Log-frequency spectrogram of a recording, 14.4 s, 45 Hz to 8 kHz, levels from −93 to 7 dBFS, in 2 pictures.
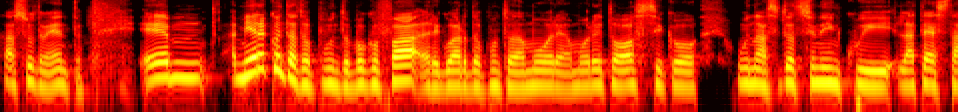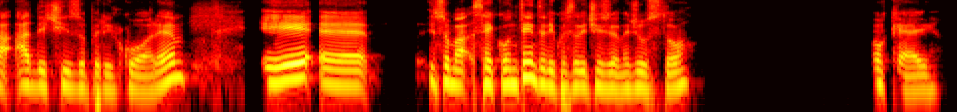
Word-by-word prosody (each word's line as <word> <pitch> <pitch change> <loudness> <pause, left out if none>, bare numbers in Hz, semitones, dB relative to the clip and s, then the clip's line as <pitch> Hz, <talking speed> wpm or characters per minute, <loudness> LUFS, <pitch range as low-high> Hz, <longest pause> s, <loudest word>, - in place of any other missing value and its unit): Assolutamente. 155 -5 -4 0.4
Ehm, 220 +1 +1 0.2
mi 230 - +4
hai 280 - +11
raccontato 295 - +3
appunto 160 -1 -4
poco 165 +1 -2
fa 195 +4 +6
riguardo 150 +1 -1
appunto 150 +1 -6
l'amore, 150 +1 -2
amore 150 +3 -5
tossico, 155 -2 -2 0.3
una 170 -3 -2
situazione 175 +2 -1
in 170 -3 -1
cui 150 -2 -1
la 155 -1 -3
testa 160 -3 -1
ha 160 - 0
deciso 145 -1 -4
per 130 +1 -7
il 125 - -7
cuore 145 - -1 0.5
e, 195 +5 +7
ehm, 155 -2 +1 0.4
insomma, 165 -4 +1
sei 170 0 +2
contenta 165 +5 +2
di 150 - 0
questa 140 +1 -5
decisione, 140 -2 -3
giusto? 140 +3 -4 1.3
Okay. 125 -6 -5
155 Hz, 140 wpm, -20 LUFS, 145-175 Hz, 1.3 s, hai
